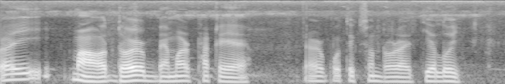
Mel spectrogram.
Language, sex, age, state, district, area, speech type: Assamese, male, 30-45, Assam, Darrang, rural, spontaneous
